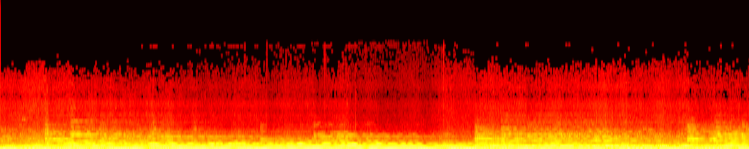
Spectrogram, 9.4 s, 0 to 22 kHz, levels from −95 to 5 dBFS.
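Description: Gain pumping runs throughout this music: the level is pulled down on each loud passage, a swing of roughly 5 dB, likely from excessive input gain feeding a fast limiter.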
